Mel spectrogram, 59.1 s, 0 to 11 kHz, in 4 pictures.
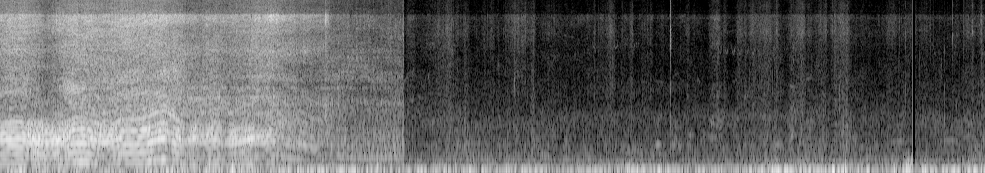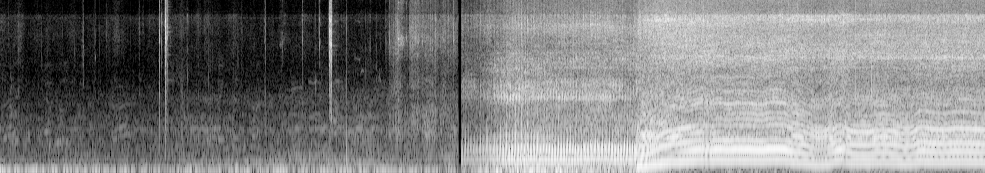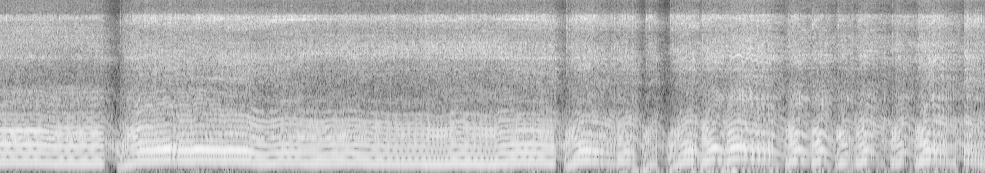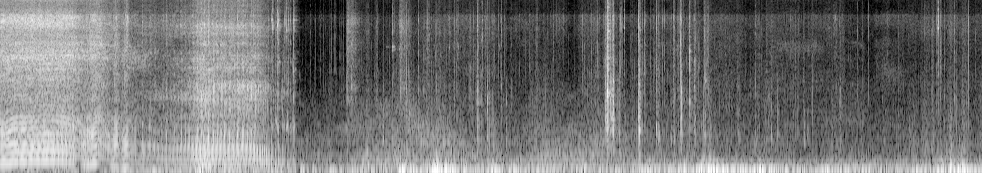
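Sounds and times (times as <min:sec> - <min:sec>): chainsaw cutting wood: 0:00.0 - 0:06.1, 0:20.6 - 0:48.8.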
